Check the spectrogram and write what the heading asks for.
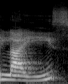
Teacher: It definitely wouldn't be Lais, which is the way that we say it, especially because we have the accent on the I, so the inflection is on the second part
